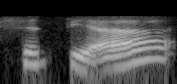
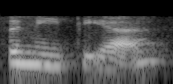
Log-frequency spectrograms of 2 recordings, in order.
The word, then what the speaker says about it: Synethia: Okay, so next we have Cynthia, and Cynthia in Maryland. I hope I said your name right. It's Synethia. Synethia. Okay, I knew yes.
